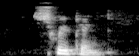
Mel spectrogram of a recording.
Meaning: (verb) present participle and gerund of sweep; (noun) 1. An instance of sweeping 2. The activity of sweeping; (adjective) Wide, broad, affecting or touching upon many things
- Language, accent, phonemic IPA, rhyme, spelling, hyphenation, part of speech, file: English, Southern England, /ˈswiːpɪŋ/, -iːpɪŋ, sweeping, sweep‧ing, verb / noun / adjective, LL-Q1860 (eng)-sweeping.wav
